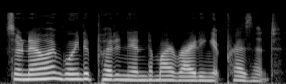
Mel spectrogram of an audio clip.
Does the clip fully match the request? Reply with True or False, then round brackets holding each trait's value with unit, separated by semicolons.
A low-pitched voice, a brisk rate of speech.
False (210 Hz; 295 wpm)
